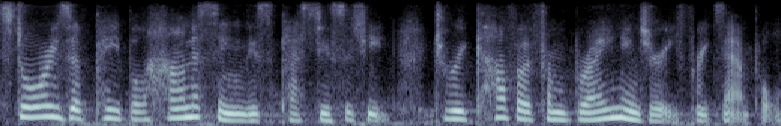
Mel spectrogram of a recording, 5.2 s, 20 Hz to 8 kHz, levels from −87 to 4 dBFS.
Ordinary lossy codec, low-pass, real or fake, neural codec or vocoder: Opus, 16 kbps; 7.2 kHz; fake; codec, 16 kHz, 1.1 kbps, Voila-Tokenizer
